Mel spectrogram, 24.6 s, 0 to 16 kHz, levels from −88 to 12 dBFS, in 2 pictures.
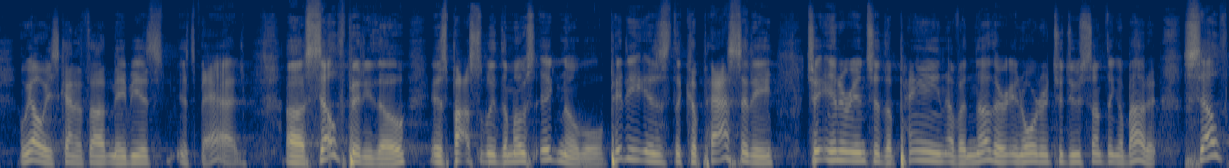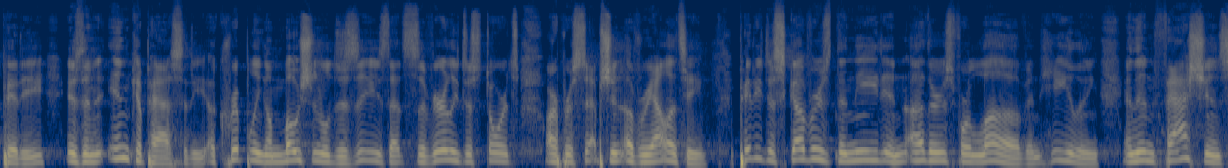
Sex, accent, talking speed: male, American, 155 wpm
